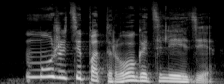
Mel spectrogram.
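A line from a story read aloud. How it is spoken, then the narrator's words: Chuckled. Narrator (Russian): хохотнул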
